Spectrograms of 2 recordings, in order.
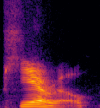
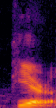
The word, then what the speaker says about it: Pierrot: I think it's Studio Pierrot. Maybe Studio Pierrot. Not sure. Anyway, okay, so well, apparently, according to their romanization, it is pronounced Piero. Piero.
